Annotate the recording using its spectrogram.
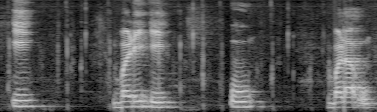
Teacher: सवृंत में मुख द्वार एकदम ही कम खुला रहता है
